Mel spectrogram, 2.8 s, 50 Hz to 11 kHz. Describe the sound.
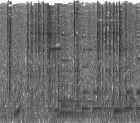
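Turning the crank of a 200-yen capsule toy vending machine makes a run of rapid, irregular ratcheting clicks. They are moderately loud and sit over a steady tonal background.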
